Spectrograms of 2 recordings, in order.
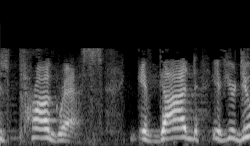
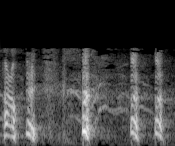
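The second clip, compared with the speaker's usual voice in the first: high, broken up with laughter; cracking up mid-sentence; laughing; 8 semitones higher, much slower than usual. Real, not acted. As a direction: talk through helpless laughing. Laughing at his own joke.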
